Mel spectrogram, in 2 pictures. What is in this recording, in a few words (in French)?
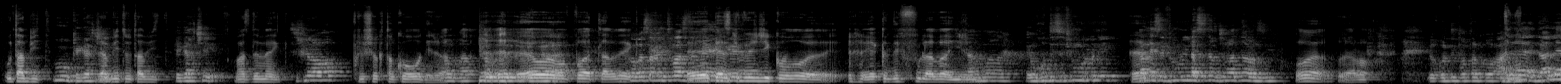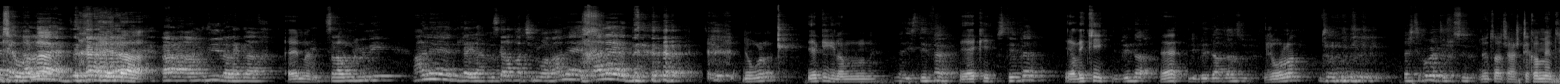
echange verbal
